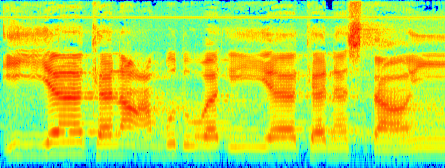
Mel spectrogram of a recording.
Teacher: Dia muncung, dia panggil ismam waqaf.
